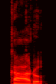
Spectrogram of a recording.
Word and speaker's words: caro: Então, a palavra que antes tinham dois Rs e se pronunciava carro, agora com um R só. E como ela fica entre a letra A e O, ela vira caro.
